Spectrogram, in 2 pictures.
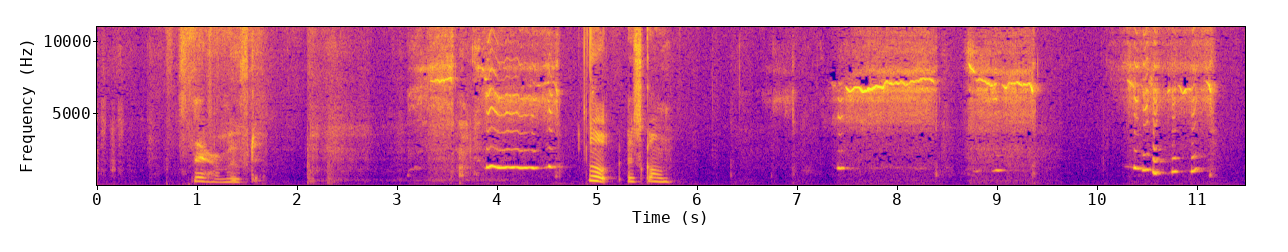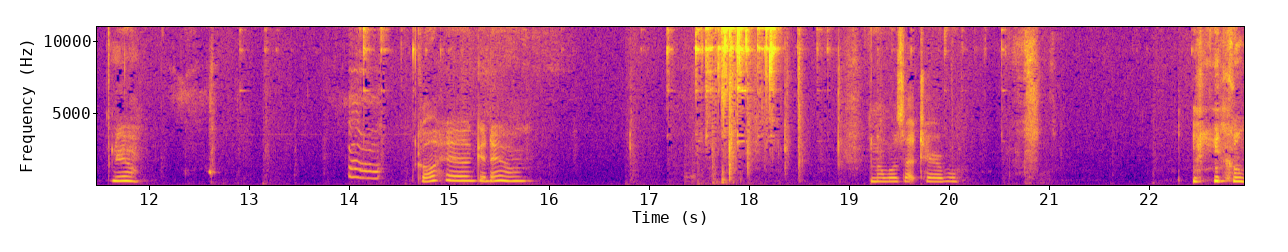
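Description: A small dog whines and yips close by.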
